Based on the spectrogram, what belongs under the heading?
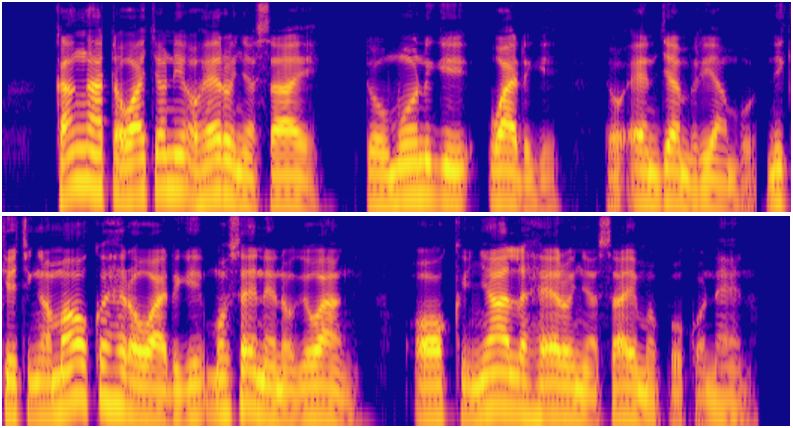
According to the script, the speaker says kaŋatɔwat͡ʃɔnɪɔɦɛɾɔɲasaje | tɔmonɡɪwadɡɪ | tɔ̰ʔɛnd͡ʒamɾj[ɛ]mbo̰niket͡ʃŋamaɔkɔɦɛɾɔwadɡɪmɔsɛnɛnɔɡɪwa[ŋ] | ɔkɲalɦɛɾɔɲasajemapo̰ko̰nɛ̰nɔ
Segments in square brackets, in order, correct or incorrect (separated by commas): incorrect, correct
